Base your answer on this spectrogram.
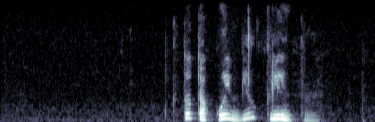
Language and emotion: Russian, neutral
